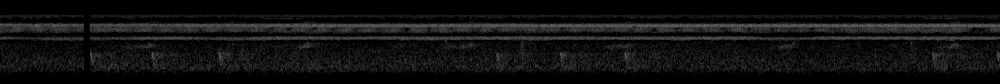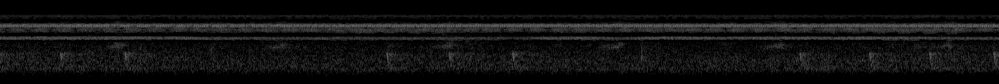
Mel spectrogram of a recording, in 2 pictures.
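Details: A dense night chorus of crickets in a field, trilling steadily at several high pitches, with softer chirps underneath.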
